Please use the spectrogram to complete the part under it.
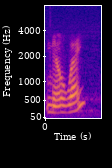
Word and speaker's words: Neowise: Y nos vas a comentar en esta mañana sobre el cometa Neoways, si lo estoy pronunciando bien, si no, tú corrígeme por favor, ¿de qué se trata? – Sí, bueno, estas palabras así extrañas es válido pronunciarlas como podamos. Okay. pues sí, yo les quiero hablar de Neowise, eh, que está captando nuestra atención desde hace ya varias semanas.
